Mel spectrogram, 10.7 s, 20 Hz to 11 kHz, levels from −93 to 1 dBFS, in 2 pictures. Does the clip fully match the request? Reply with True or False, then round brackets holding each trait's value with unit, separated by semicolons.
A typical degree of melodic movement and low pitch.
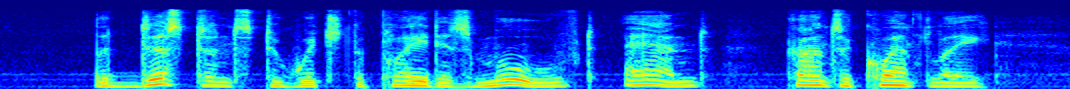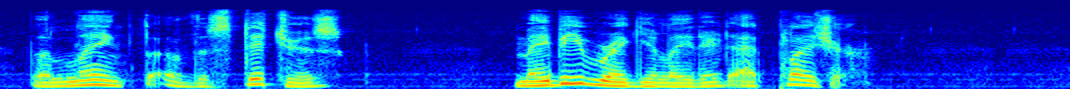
False (4.6 semitones; 145 Hz)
